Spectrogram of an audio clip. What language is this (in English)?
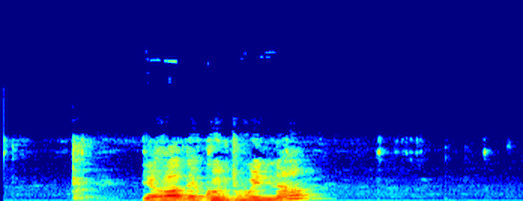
Kabyle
